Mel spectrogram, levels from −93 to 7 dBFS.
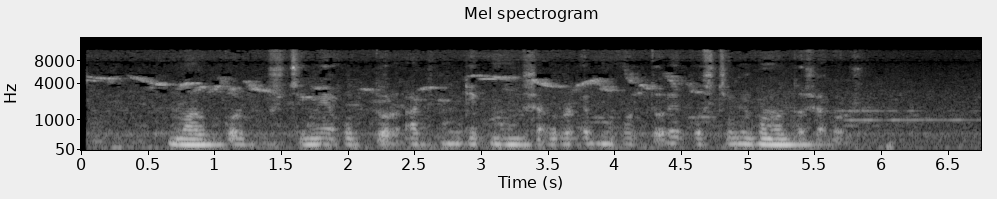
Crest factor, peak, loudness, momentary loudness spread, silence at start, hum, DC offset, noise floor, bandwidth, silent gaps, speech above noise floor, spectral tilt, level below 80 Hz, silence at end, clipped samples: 18 dB; -10 dBFS; -27 LUFS; 19 LU; 0.05 s; none; under 0.1%; -47 dBFS; 11.5 kHz; none; 20 dB; -5 dB/octave; -52 dBFS; 0 s; under 0.1%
